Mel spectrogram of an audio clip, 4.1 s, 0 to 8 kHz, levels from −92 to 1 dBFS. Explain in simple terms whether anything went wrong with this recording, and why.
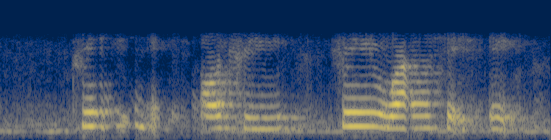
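The speech sounds thin, rough and slightly robotic throughout. That comes from the G.729 codec. It rebuilds speech from a simplified model and drops everything above 3.5 kHz.

Between 0.71 and 1.58 s, many small packets went missing. VoIP packet loss was concealed by the speech codec, which stretched the last sound into a fading buzzy tone or coloured noise. A shorter gap follows at 3.04 to 3.22 s.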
